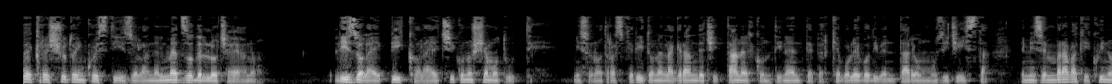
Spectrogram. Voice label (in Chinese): 意大利语男 外语 小语种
